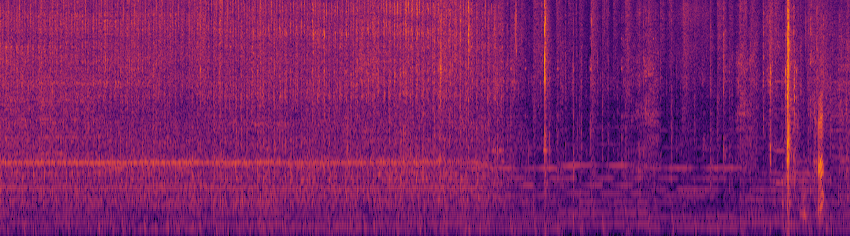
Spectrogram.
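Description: An embroidery sewing machine stitches on a quilting project, making a fast, steady mechanical chatter whose pitch shifts in stepped patterns as it runs, with faint talk in the background.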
